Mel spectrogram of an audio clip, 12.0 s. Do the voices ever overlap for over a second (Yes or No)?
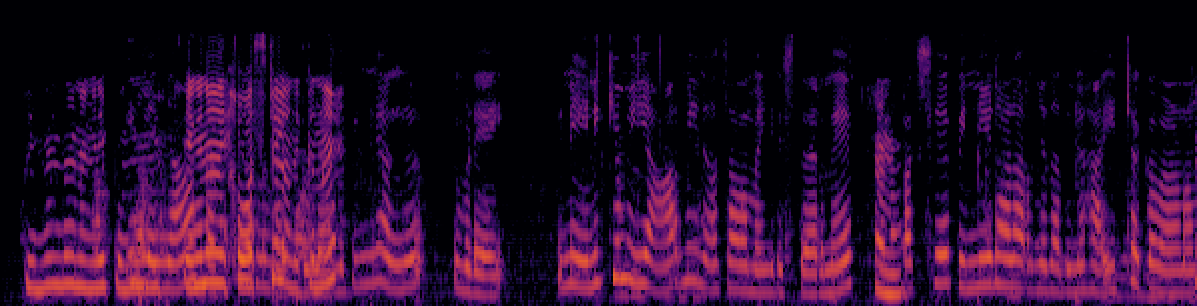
Yes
